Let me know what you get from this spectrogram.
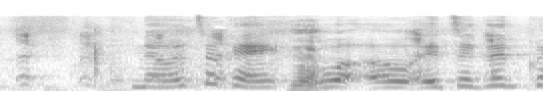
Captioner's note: laughter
